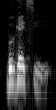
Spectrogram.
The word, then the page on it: bugesi: Raga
